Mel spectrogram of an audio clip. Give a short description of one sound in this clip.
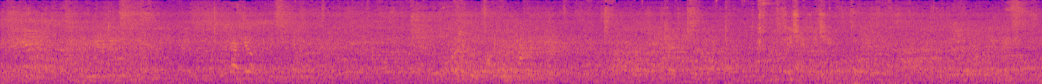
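Footsteps shuffle and tap on a hard floor.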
